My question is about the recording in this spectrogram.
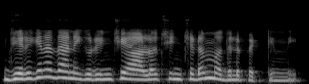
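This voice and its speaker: A woman's voice: on the high side, moderate pace. Woman narrating an audio story. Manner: steady storytelling. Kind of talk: scripted narration.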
